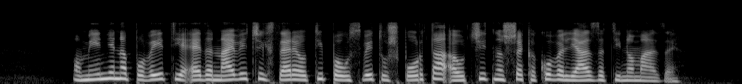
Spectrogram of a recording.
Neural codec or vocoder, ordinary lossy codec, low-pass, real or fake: codec, 16 kHz, 6 kbps, DAC; none; 7.2 kHz; fake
